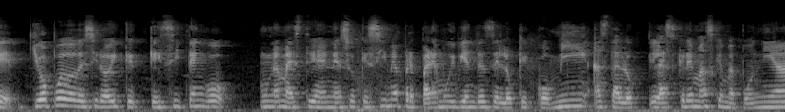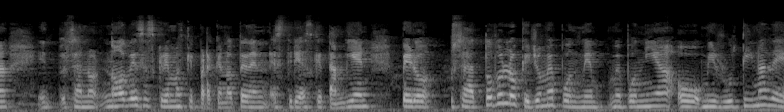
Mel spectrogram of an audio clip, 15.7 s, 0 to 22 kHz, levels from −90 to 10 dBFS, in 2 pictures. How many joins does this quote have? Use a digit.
1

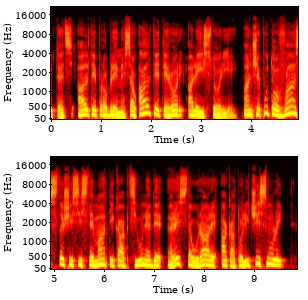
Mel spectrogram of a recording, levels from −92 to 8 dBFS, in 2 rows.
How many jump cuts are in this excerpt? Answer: 2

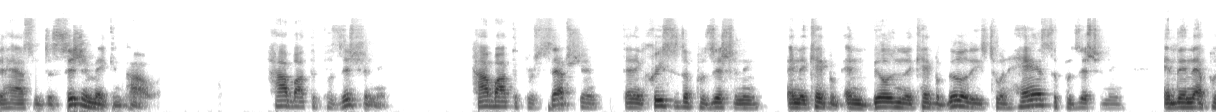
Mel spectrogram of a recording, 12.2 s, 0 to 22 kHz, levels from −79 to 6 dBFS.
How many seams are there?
1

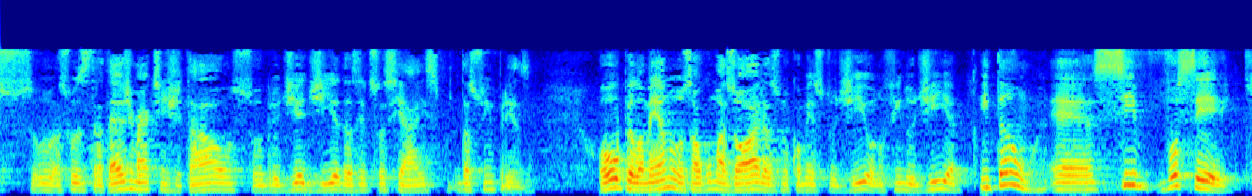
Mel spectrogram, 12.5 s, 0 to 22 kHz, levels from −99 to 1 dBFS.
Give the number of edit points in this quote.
1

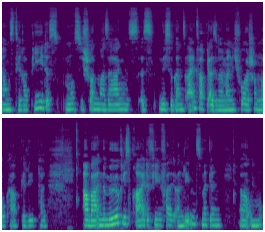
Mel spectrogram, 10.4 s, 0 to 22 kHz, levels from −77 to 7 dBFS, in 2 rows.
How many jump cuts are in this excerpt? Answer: 1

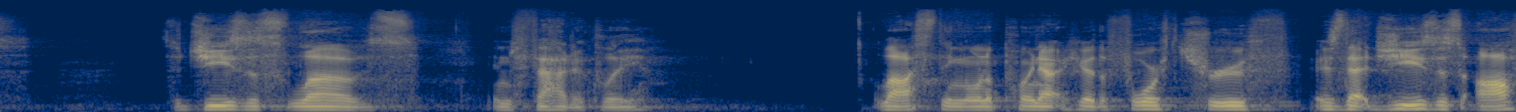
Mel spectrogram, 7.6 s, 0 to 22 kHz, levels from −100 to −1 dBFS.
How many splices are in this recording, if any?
1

